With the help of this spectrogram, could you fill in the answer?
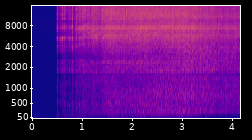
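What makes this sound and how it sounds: After half a second of silence, a hand-held white-bladed knife cuts into a solid, molded, two-tone dark purple and beige kinetic sand block, slicing it into slabs. It makes a grainy, crunching scrape that quickly swells into a steady, bright, gritty hiss, which holds until the end.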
